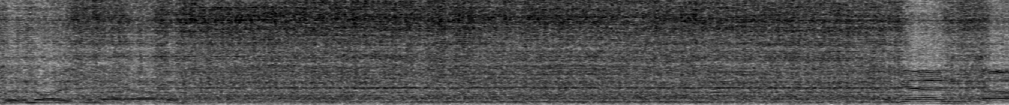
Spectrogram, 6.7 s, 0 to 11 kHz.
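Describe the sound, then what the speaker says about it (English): Industrial water chiller, a 15-ton unit with two big fans and a big compressor, starting up together: a loud, steady broadband roar with a mechanical whine, holding evenly throughout and shifting slightly near the end. "we had fans, 2 big fans and a big compressor all turn on at the same time"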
